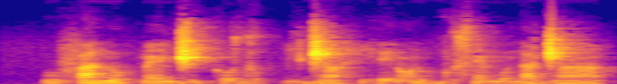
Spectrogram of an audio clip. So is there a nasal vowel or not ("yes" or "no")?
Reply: yes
